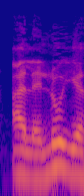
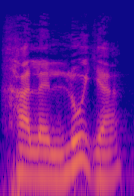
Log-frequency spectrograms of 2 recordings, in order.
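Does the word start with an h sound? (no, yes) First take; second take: no; yes. First: The word begins with a plain vowel, no h. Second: The word begins with an audible h sound. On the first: The speaker calls it wrong. "más correctamente no es aleluya" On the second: The speaker calls it right. "sino es aleluya"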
